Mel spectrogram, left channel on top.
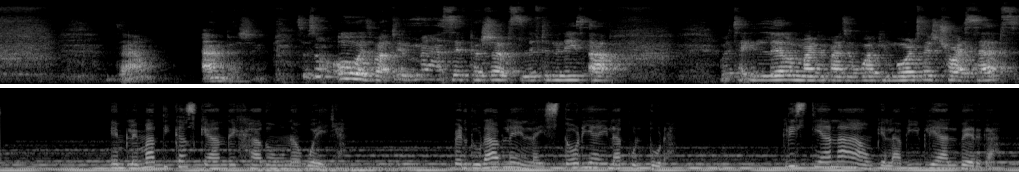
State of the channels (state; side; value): different; both; correlation 0.00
